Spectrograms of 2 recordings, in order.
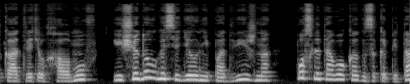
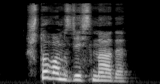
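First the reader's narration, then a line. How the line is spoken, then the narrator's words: Angry question. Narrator (Russian): сердито спросила она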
